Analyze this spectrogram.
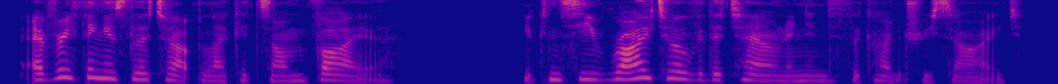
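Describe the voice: Behind the voice, all is quiet. The words are plainly read aloud.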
